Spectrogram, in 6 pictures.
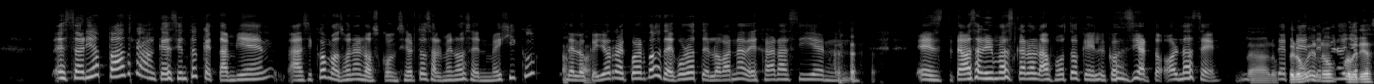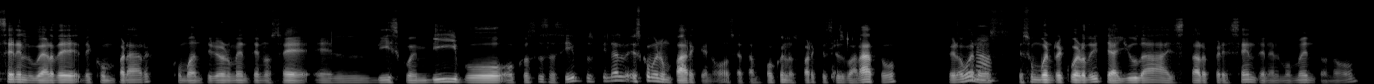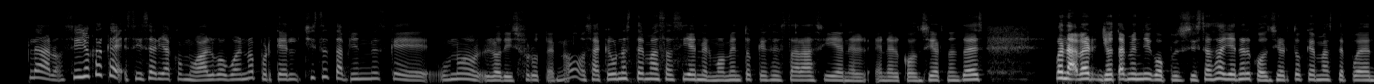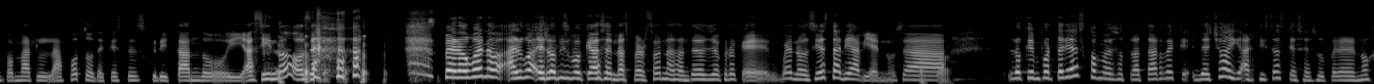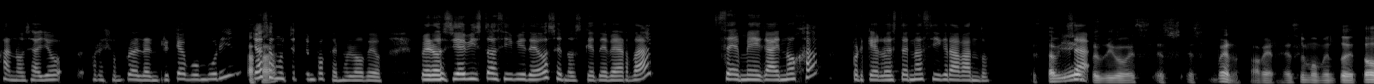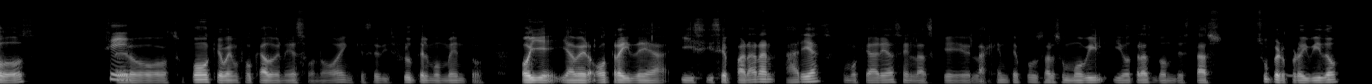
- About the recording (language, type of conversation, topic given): Spanish, podcast, ¿Qué opinas de la gente que usa el celular en conciertos?
- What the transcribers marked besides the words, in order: laugh; laugh; other background noise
